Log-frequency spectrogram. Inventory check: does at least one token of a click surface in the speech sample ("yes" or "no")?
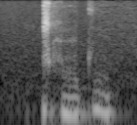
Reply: yes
